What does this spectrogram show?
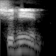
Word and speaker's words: Shaheen: I don't want to I don't want to mispronounce. It's all good. It's Shaheen. Shaheen.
